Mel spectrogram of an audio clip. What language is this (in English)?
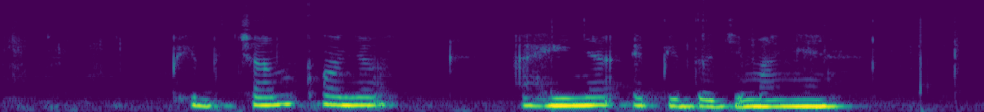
Luo (Kenya and Tanzania)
